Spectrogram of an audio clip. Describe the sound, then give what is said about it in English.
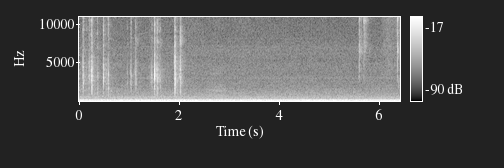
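Faint typing on a computer keyboard, a few short bursts of quick clicks separated by pauses, over a steady low hum. “Hang on. I'll type in men's singles.”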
